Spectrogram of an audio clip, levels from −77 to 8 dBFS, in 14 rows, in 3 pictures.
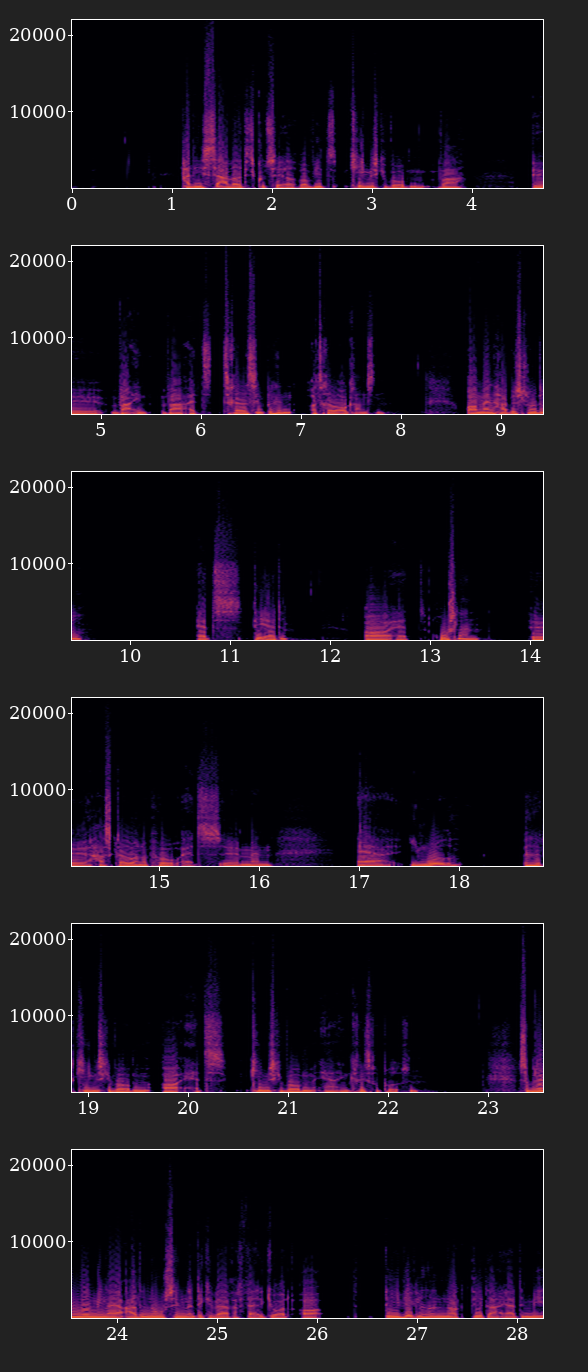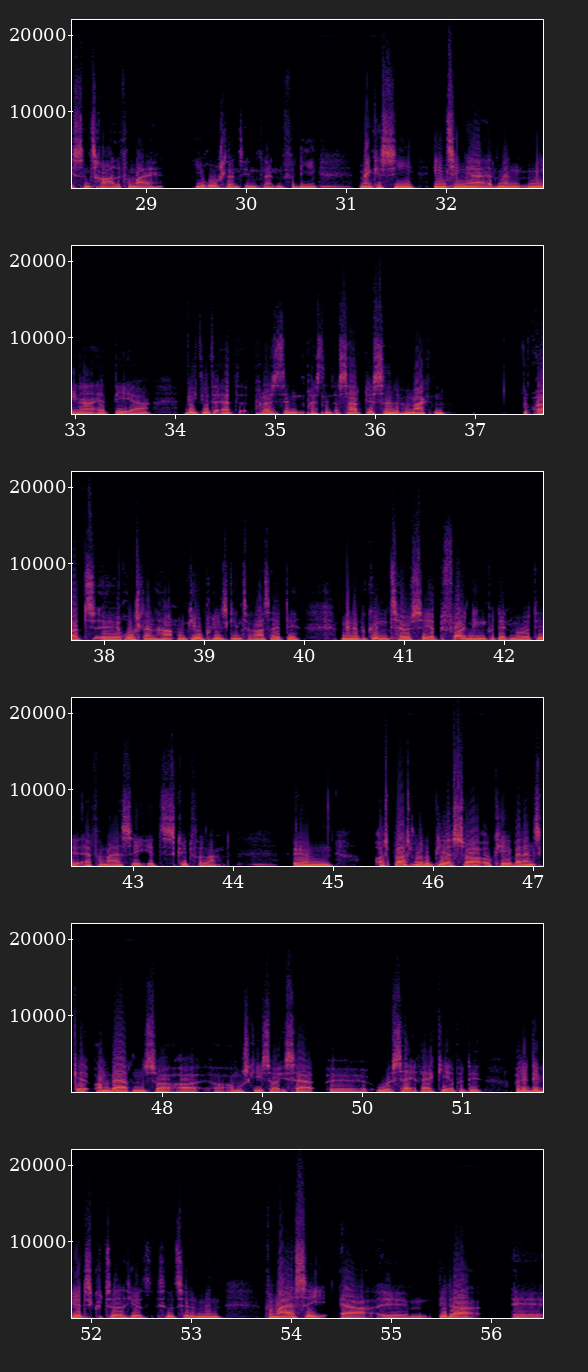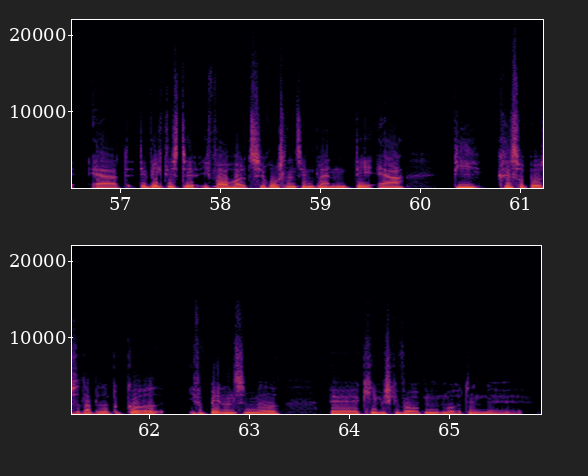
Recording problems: distortion; heavy; 8 dB below the speech

